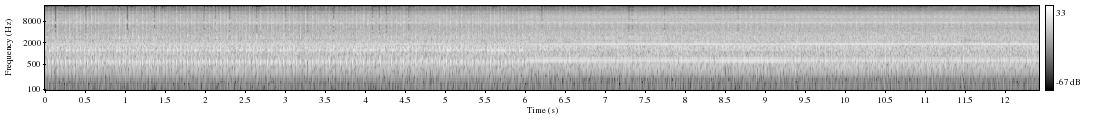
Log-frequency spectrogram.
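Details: Harbor Freight Storm Cat 2-cycle generator (700/900 W), first start, new, burning off excess oil: steady, even high-pitched buzz at constant speed, no hunting or misfires; idling normally without load.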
